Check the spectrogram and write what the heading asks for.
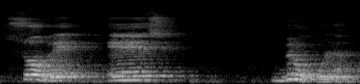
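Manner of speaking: "sobreesdrújula" very slow, in separate chunks; slowly broken-up word. Shown as a demonstration. Teacher naming the word class, slowly broken up. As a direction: say "sobreesdrújula" piece by piece with long gaps. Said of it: "Acá está la mayor fuerza de voz".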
